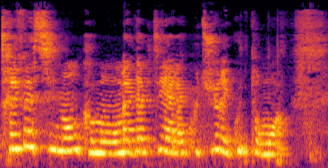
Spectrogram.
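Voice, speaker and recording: With lively intonation, the speaker moves at a fairly quick pace over noticeable background noise. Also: woman. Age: 40s. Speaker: sewing trainee. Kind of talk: testimony.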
